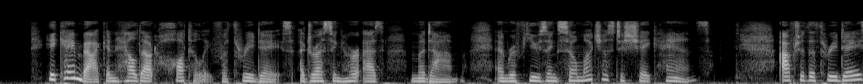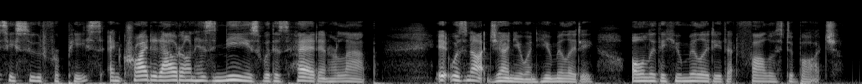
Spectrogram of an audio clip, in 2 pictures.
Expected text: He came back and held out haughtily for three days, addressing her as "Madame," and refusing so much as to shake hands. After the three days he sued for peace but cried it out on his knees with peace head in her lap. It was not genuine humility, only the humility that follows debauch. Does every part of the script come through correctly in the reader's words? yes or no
no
